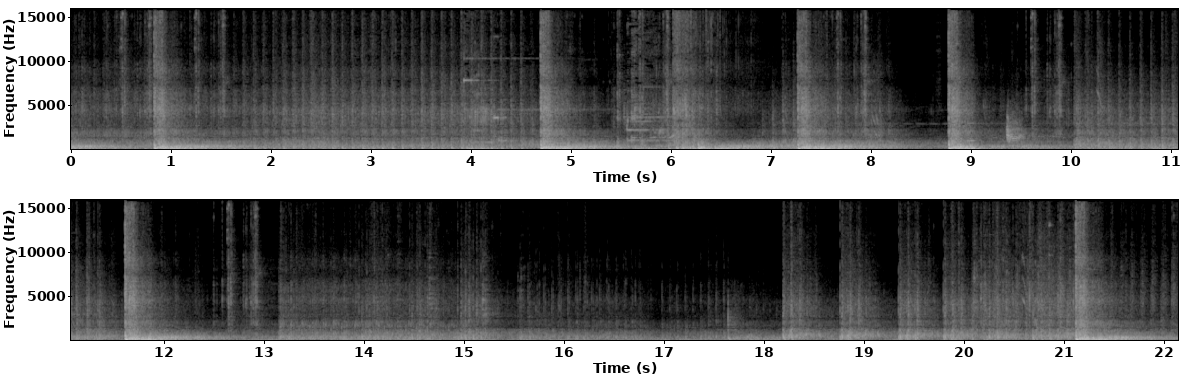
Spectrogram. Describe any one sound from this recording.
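Loud gunshots fire in sharp single blasts.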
